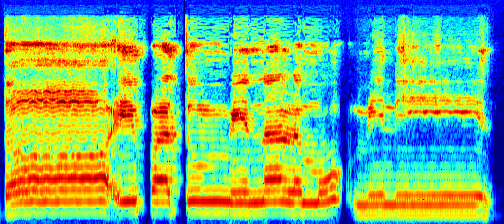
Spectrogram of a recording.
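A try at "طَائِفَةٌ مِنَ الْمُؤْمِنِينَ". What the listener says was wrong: Tuh bagus Bu.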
